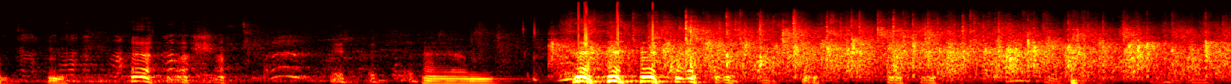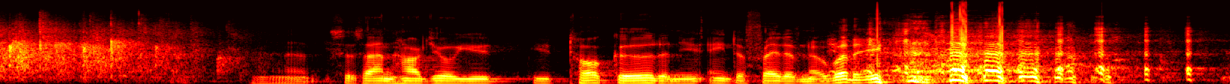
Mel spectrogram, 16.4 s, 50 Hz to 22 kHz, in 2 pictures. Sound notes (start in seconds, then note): 0.0 laughter; 3.5 applause; 13.7 laughter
